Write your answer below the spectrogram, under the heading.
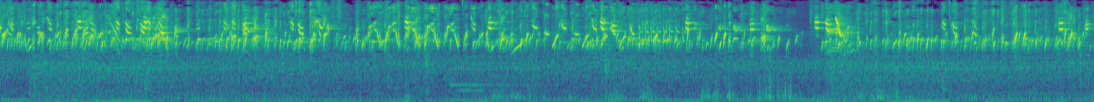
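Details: European goldfinch giving mating and readiness calls that prompt males to sing: bright, rapid twittering with liquid trills and metallic tinkles, briefly breaking off near the end, over a steady low hum.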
